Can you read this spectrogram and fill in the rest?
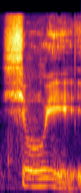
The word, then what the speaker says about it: Shoei: Kalau Shoei, malah yang gue inget Oh bacanya Shoei ya? – Shoei. Iya. Shoei.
